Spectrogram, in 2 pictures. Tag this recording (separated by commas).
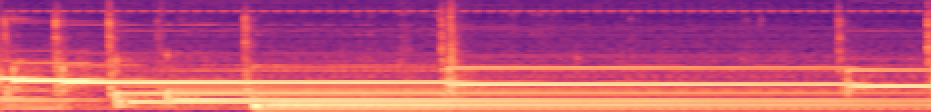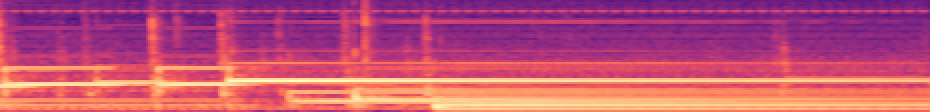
Music, inside a small room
